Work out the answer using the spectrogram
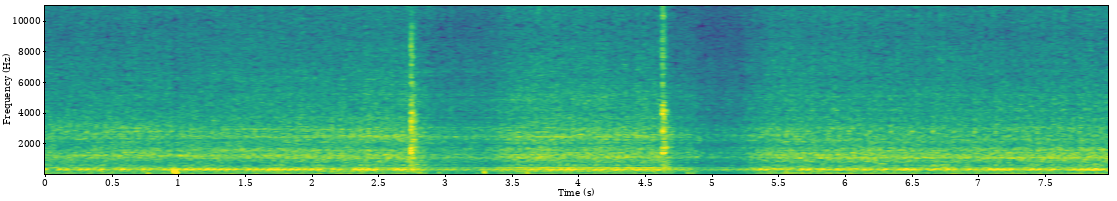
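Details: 2006 Acura TL idling in park with a few sharp, irregular passenger-side clicks as the steering wheel is turned: internally binding steering rack, fixed by replacing the rack.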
